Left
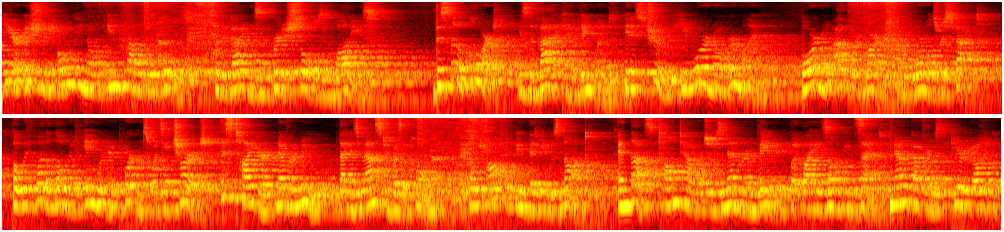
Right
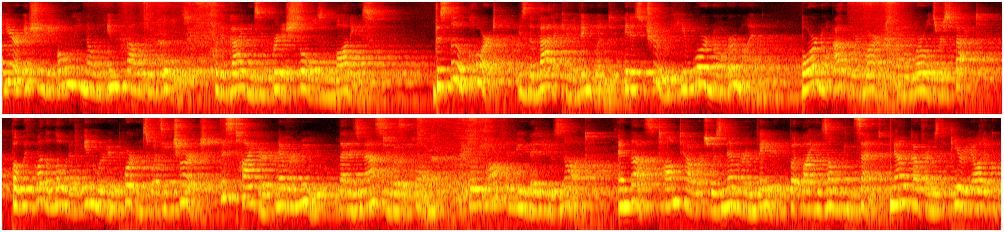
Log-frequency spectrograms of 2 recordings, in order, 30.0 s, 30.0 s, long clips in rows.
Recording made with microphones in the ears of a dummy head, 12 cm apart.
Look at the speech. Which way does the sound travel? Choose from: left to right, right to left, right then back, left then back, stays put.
left then back.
